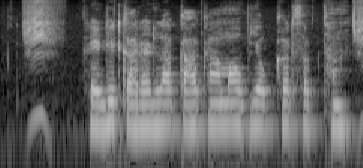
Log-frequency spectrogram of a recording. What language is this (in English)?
Chhattisgarhi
